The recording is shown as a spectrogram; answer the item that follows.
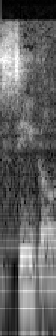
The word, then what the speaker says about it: Sigil: talk about is a can Adan company named seagull it's spelled s g i l and his website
